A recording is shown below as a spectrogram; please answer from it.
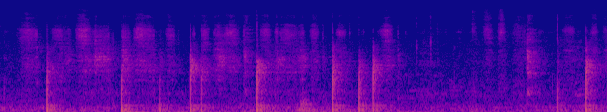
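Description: Chalk writing on a chalkboard: an irregular run of short taps and scratches as a word is written, thinning out for a moment about two-thirds of the way through.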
